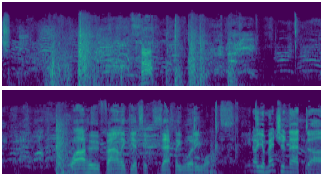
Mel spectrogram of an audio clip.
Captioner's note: crowd chatter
